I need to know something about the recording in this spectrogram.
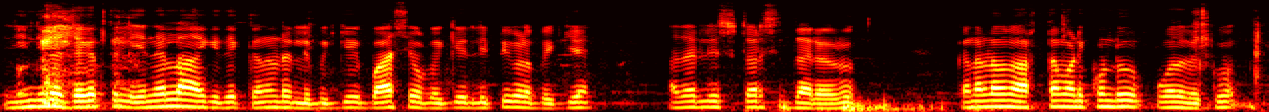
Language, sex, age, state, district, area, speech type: Kannada, male, 18-30, Karnataka, Koppal, rural, spontaneous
